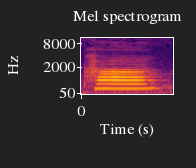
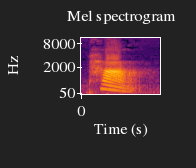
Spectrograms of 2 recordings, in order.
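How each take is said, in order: First: It is said with the first tone. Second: It is said with the fourth tone. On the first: "first tone" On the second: "Fourth tone"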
